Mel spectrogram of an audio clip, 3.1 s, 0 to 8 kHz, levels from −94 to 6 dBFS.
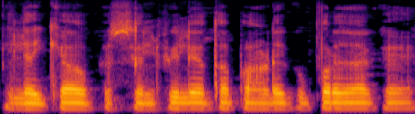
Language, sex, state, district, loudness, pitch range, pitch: Bhojpuri, male, Uttar Pradesh, Gorakhpur, -19 LUFS, 100-105 Hz, 105 Hz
